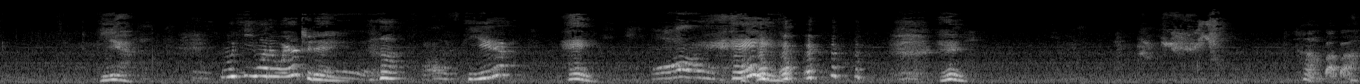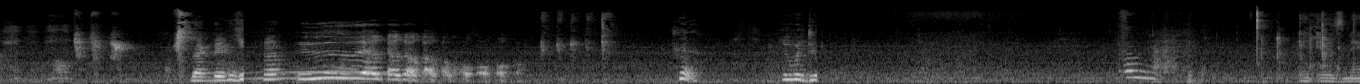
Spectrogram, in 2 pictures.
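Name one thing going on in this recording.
A young woman talks playfully and coos close by.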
